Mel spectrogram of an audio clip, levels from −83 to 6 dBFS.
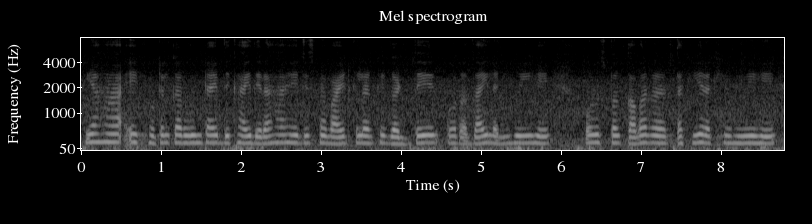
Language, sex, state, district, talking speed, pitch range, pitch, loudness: Hindi, female, Chhattisgarh, Kabirdham, 185 wpm, 185-205 Hz, 195 Hz, -37 LUFS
